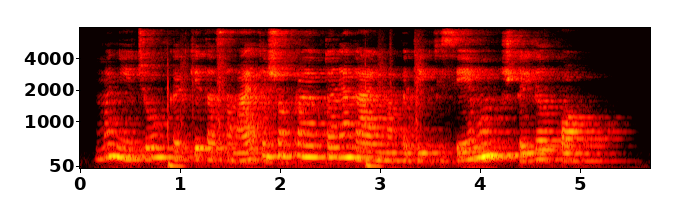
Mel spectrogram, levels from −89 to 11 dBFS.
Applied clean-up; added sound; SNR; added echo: none; Drum kit; 14 dB; reverberation time 0.8 s.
